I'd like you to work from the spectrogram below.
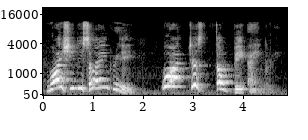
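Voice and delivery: high, squeaky mock astonishment; a hammed-up incredulous squeak; mock disbelief. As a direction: pretend to be shocked someone's angry. Mocking the plea's logic.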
